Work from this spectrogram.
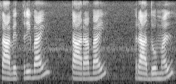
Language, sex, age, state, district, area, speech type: Sindhi, female, 18-30, Maharashtra, Thane, urban, spontaneous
